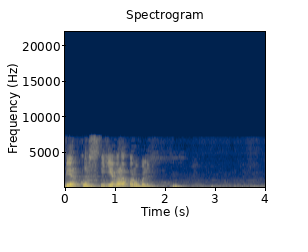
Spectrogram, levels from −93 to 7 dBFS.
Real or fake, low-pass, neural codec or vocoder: fake; 7.2 kHz; codec, 16 kHz, 16 kbps, FunCodec, trained on Chinese and English, 50 frames a second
